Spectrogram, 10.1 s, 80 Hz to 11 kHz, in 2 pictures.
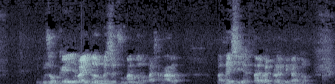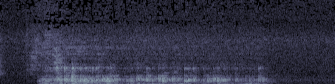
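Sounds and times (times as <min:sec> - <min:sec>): hookah water bubbling: 0:05.5 - 0:09.4.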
